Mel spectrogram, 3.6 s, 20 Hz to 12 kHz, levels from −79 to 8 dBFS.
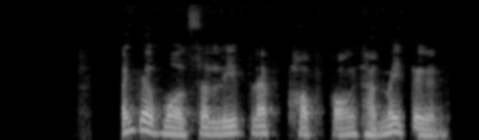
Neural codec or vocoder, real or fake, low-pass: vocoder, 48 kHz, 128 mel bands, Vocos; fake; 10.8 kHz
